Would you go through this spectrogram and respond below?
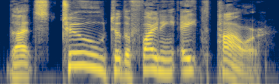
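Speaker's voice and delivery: loud, high and slow; emphatic patient. Acted. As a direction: call it out high, drawing it out. Yossarian voiced in acted dialogue.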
